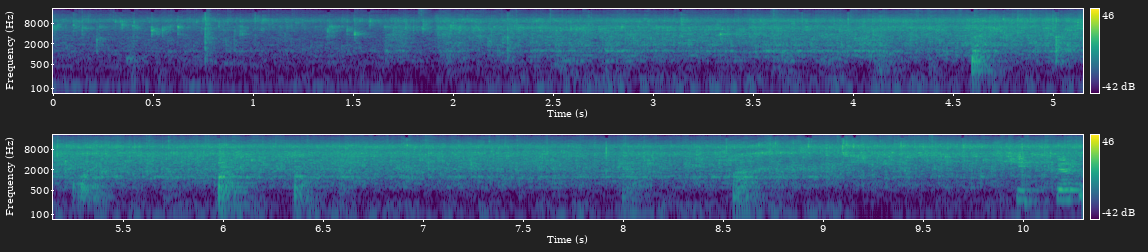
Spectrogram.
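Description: Ginger garlic paste and curry leaves fry in hot oil, giving a steady, fairly loud sizzle with scattered crackles and a few sharp pops of spattering.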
